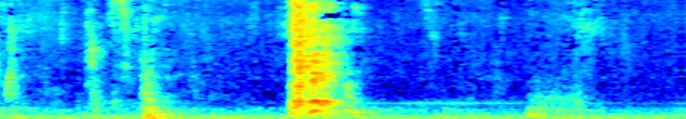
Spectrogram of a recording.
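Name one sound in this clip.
Footsteps thud on a wooden platform.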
